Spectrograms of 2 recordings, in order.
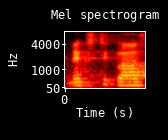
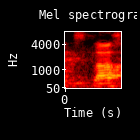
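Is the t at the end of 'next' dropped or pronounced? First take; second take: pronounced; dropped. First: The t at the end of 'next' is pronounced. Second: The t at the end of 'next' is dropped.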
